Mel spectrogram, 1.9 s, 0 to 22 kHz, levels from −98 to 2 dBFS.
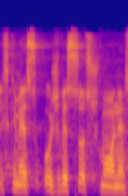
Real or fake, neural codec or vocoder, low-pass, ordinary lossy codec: real; none; 10.8 kHz; Opus, 32 kbps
